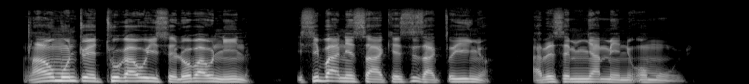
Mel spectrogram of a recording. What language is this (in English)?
North Ndebele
